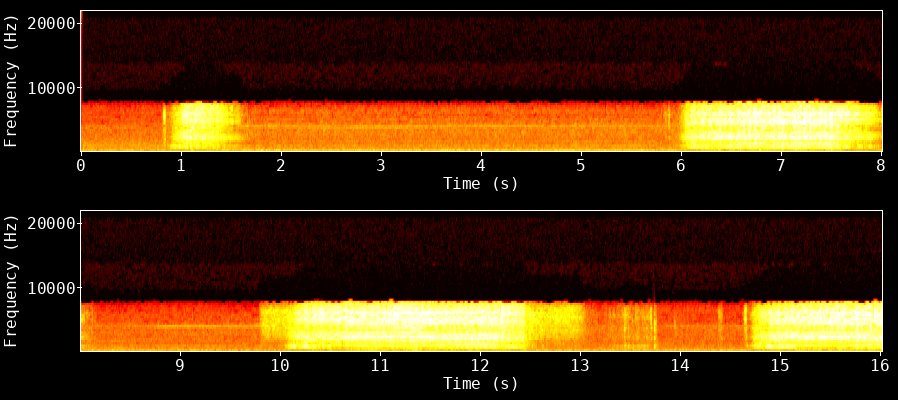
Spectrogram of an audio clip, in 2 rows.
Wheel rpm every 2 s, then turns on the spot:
10, 0, 0, 110, 0, 130, 40, 80.
12-14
